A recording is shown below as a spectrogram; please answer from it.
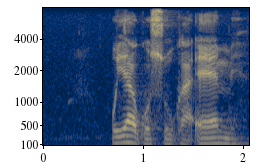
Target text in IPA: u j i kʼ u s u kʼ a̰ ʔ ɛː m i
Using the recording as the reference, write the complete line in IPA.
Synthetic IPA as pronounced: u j a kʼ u s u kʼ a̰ ʔ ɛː m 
